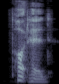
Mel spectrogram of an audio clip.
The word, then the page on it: pothead: Australian English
